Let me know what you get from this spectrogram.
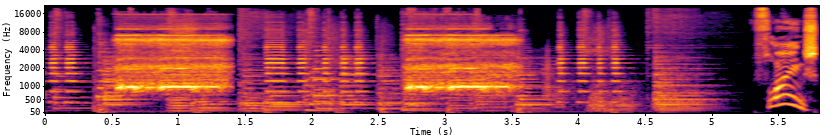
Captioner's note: whistle Whistle - Beep Beep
